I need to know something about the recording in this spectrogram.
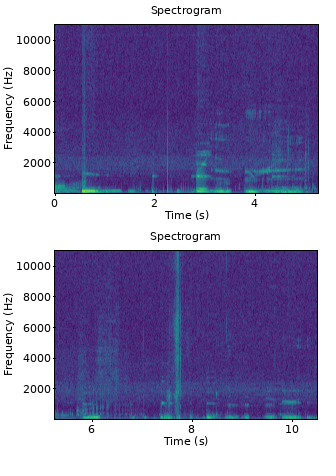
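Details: Upset, painful stomach, possibly from something eaten, with the tummy stroked clockwise: loud, low gurgling and rumbling in bursts with squeaky gas sounds; borborygmi.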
